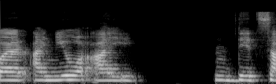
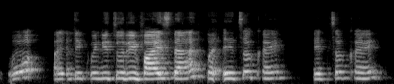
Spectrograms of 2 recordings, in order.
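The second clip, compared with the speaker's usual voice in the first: higher, soothing voice comforting herself after a mistake; kind self-talk; 5 semitones higher than usual. Retold or imitated. Woman soothing herself after messing up, higher and tender. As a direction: coo reassurance like to a child.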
